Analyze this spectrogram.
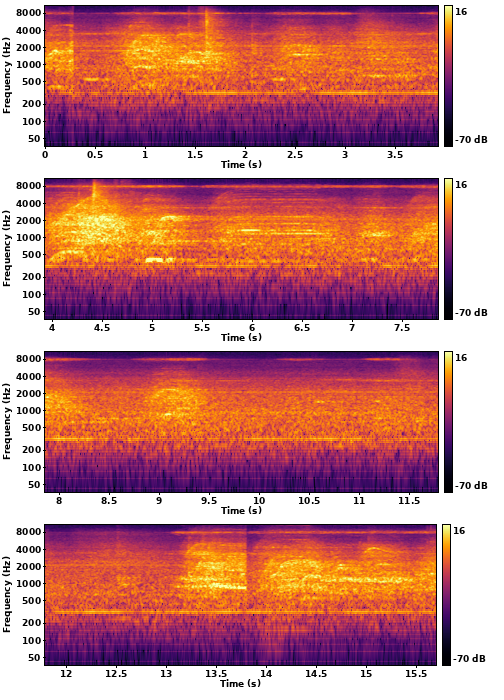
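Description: Robotic arms whir and hum as they move.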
